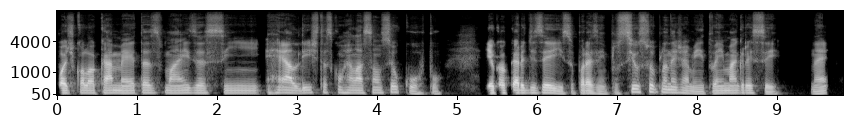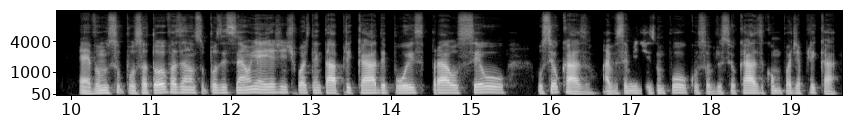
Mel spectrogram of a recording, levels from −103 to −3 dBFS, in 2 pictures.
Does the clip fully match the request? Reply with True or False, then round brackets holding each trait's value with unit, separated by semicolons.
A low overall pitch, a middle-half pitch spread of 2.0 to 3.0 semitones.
True (105 Hz; 2.7 semitones)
